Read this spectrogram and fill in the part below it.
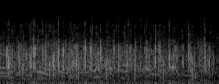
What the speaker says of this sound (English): A nice big round of applause for Vera.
